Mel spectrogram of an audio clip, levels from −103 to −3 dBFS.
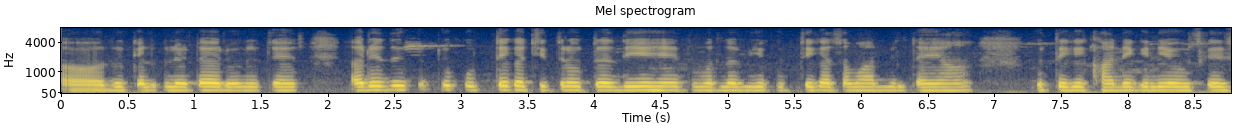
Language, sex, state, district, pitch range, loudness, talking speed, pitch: Hindi, male, Chhattisgarh, Narayanpur, 160-170 Hz, -16 LUFS, 200 wpm, 160 Hz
